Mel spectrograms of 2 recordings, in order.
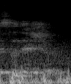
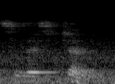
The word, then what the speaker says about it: suggestion: We say suggestion. No, it's wrong. Why is it so? See, when शन के पहले एस लगा होगा तो वो आपको TION को चन प्रोनाउंस करना है, सजेशन।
